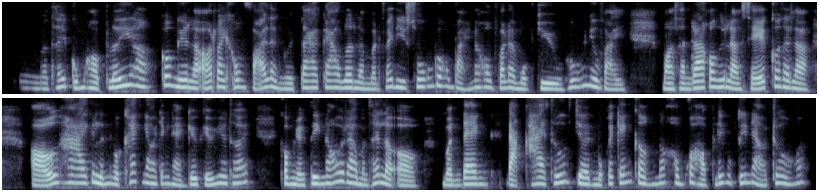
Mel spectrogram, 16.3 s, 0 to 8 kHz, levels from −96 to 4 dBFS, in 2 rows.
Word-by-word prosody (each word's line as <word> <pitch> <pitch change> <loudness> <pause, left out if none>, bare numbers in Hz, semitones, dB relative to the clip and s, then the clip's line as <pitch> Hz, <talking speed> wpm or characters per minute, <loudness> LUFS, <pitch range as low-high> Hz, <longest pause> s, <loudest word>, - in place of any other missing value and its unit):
Ừm, 200 -2 -16
mình 185 - -8
thấy 235 +3 -1
cũng 205 +1 0
hợp 195 -4 0
lý 245 +7 +4
ha, 265 -4 0
có 295 - +2
nghĩa 240 -4 +4
là 205 -3 +3
ở 200 - +2
đây 240 -1 +2
không 235 -1 -2
phải 215 - 0
là 250 - +1
người 180 -3 -2
ta 215 -1 0
cao 220 0 -1
lên 215 -1 +3
là 195 - +1
mình 175 -1 -4
phải 235 - -1
đi 225 -3 +1
xuống, 245 +5 -2
đúng 290 - 0
không 245 - -6
bạn? 190 -2 -5
Nó 230 - -2
hông 230 -1 -3
phải 205 0 -1
là 210 - +1
một 175 -2 -2
chiều 180 -4 +1
hướng 240 +6 -2
như 250 -4 +2
vậy 160 -5 -4 0.4
mà 185 - +2
thành 180 -2 -1
ra 210 +2 +5
có 245 - +3
nghĩa 235 0 +2
là 190 -5 +3
sẽ 180 +3 +2
có 260 +3 -2
thể 225 - +2
là 180 -5 +1 0.3
ở 165 +7 +5
hai 240 -1 0
cái 260 - +2
lĩnh 215 -1 +2
vực 190 - -1
khác 285 0 -5
nhau 240 -3 0
chẳng 220 -1 -5
hạn, 180 -4 -2
kiểu 195 - +3
kiểu 185 0 +1
như 230 +2 +1
thế. 235 +3 -2 0.3
Công 215 -2 +2
nhận 175 -2 +1
Tiên 220 0 +3
nói 260 +6 +1
ra 245 -3 +3
mình 185 -5 -2
thấy 240 +4 -1
là, 215 - +4
ờ, 160 -3 0 0.3
mình 170 -3 0
đang 200 -1 +3 0.2
đặt - - +3
2 210 +1 0
thứ 245 +4 0
trên 200 -5 +3
1 175 - -1
cái 220 - -2
cán 250 +4 -3
cân 235 -5 +1
nó 235 +3 -3
không 230 -4 -4
có - - -1
hợp 175 -3 -2
lý 230 +3 -2
một 245 - -7
tí 245 - -2
nào 230 -10 -3
trơn 240 - -1
á. 245 - -7
215 Hz, 325 wpm, -22 LUFS, 190-240 Hz, 0.4 s, ra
